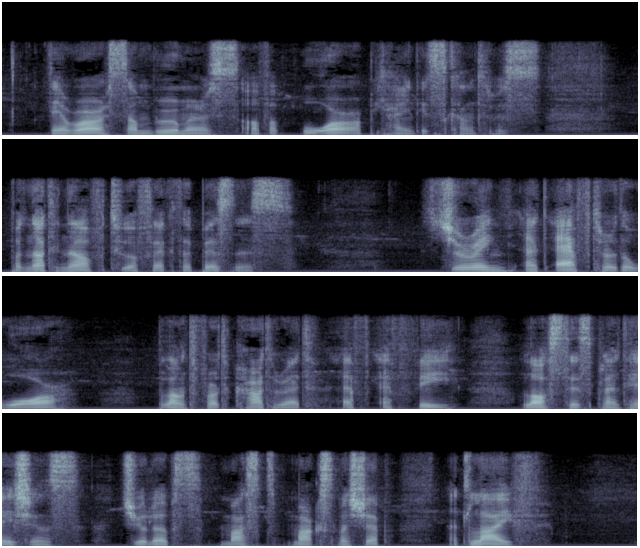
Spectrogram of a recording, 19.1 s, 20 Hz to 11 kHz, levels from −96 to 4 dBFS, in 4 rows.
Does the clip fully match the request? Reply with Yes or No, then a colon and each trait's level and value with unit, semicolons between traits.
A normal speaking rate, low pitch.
No: slow, 100 wpm; low, 105 Hz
